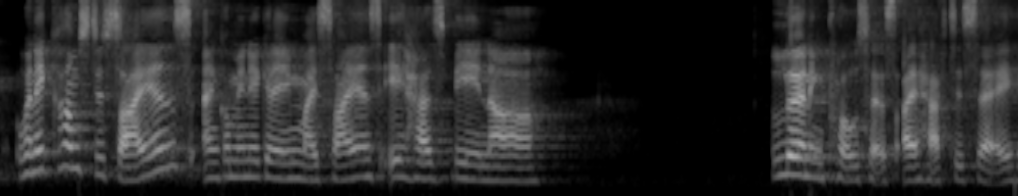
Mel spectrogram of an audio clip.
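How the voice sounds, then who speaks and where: With lively intonation and a medium pitch, a woman speaks fairly slowly, leaving long, frequent pauses. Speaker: postdoctoral plant researcher. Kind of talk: interview. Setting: conference.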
